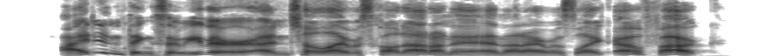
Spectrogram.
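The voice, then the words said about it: Valley Girl accent. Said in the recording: “my Valley Girl voice ... You should not sound like you're from Southern California ... Do I have a Valley Girl voice? Apparently, yes.”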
